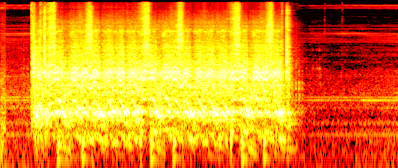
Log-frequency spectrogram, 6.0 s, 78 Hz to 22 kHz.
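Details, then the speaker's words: Ford F-250 7.3 non-turbo diesel that sat 10+ years, with cut wiring, battery reading 12 V. Steady starter cranking of about two turns a second for about four seconds; the engine spins freely but never fires. Cranks, no start. "e at least kind of get a little bit of a turnover all right all right oh that's a better sign than we were dealing with"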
